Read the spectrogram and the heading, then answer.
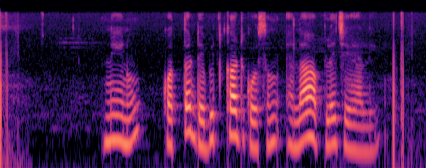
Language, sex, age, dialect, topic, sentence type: Telugu, female, 25-30, Utterandhra, banking, question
